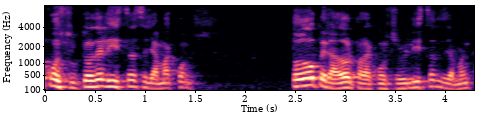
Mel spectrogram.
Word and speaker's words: cons: se llama dos puntos, que se pronuncia cons.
